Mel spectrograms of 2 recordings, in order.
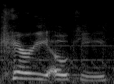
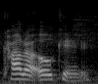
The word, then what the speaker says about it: karaoke: Like karaoke, it is not pronounced karaoke. It is it's a lone word from Japanese. So the actual pronunciation is karaoke, but we just turned it into karaoke for some reason.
